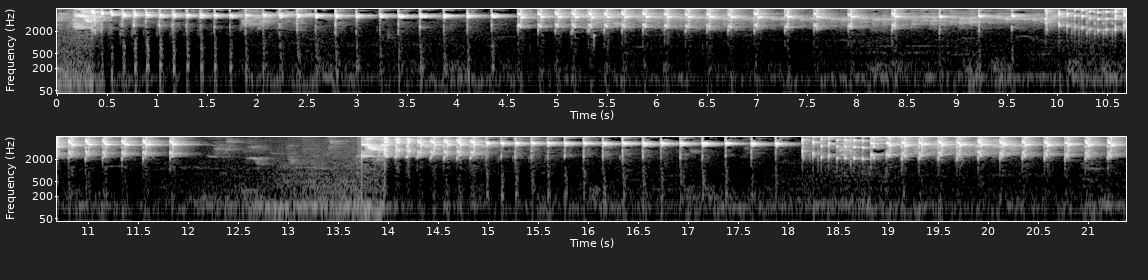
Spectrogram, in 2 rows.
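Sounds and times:
lovebird chattering high piercing chirps: 0.2 - 12.1, 13.8 - 21.3.

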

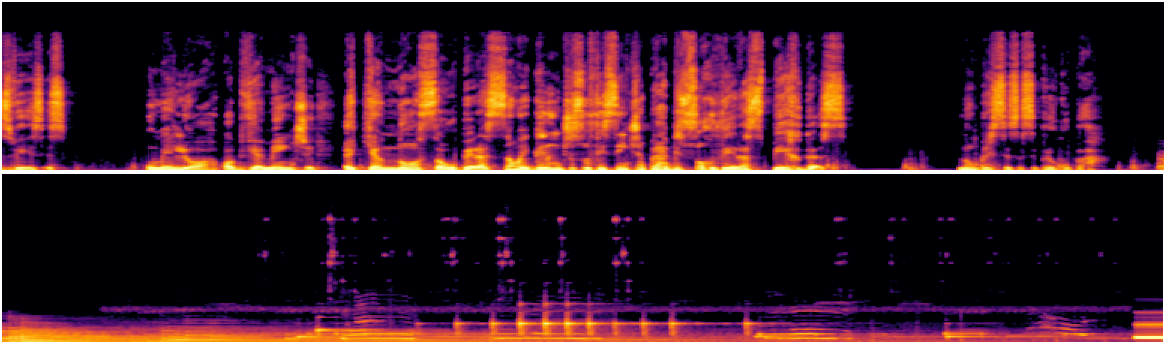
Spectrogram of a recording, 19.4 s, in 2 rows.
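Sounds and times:
speech: 0.1 - 7.1, 8.0 - 9.9
cat meowing on a rooftop: 12.4 - 14.9, 15.9 - 16.9, 18.0 - 19.0.

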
